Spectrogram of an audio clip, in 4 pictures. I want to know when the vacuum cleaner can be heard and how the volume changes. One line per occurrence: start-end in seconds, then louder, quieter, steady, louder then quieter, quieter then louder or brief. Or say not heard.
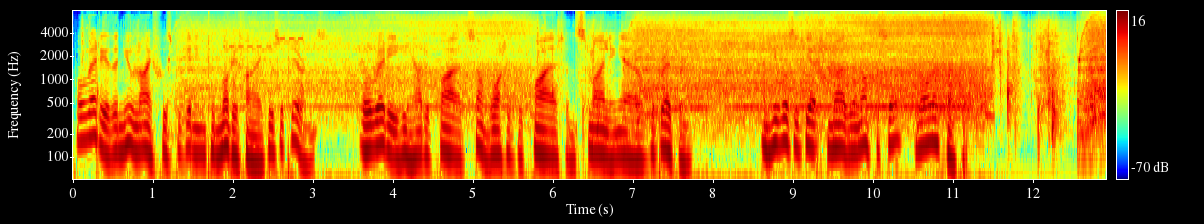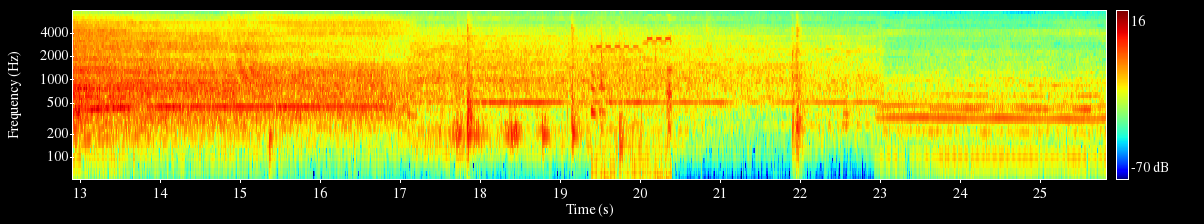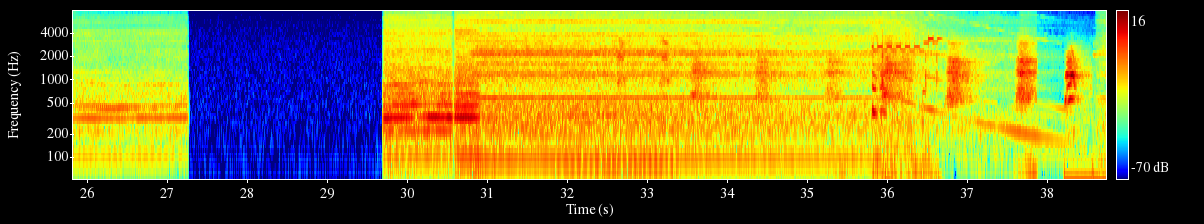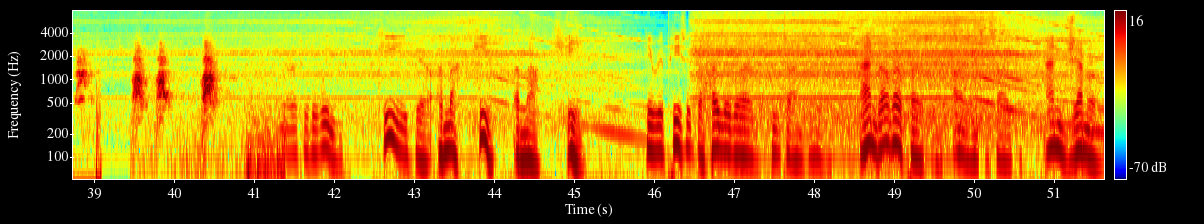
0.0-27.3 louder then quieter
29.7-51.5 quieter then louder.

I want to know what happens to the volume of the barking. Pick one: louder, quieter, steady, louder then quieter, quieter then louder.
louder.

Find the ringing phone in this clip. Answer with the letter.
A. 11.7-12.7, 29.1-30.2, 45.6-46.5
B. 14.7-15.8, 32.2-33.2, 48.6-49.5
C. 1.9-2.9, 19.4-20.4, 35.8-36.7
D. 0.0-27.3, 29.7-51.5
C.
